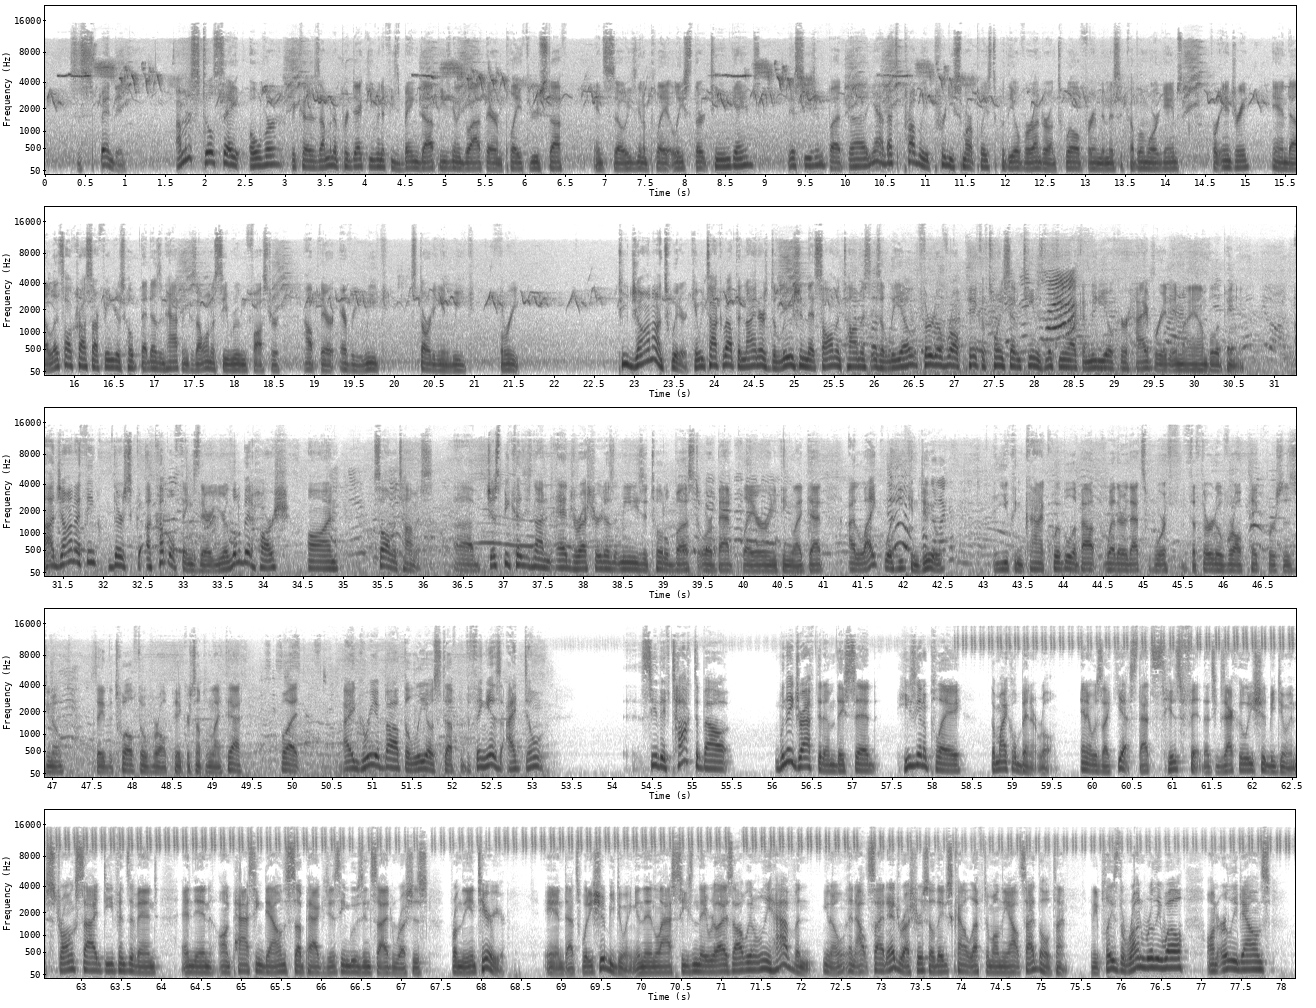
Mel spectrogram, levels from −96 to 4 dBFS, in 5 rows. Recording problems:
animal sounds; loud; throughout; 9 dB below the speech

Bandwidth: 15 kHz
